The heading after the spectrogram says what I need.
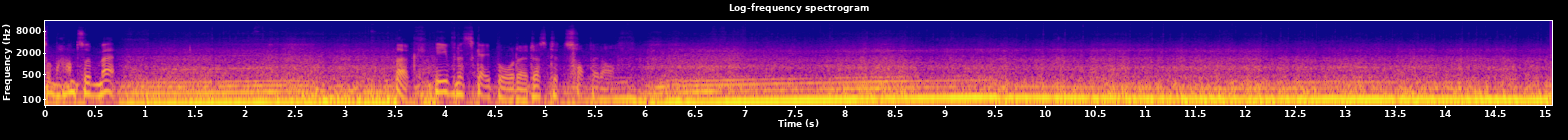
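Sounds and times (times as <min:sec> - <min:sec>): rushing wind noise: 0:00.0 - 0:04.7, 0:05.4 - 0:15.0
motorcycle engine running: 0:05.8 - 0:15.0.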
